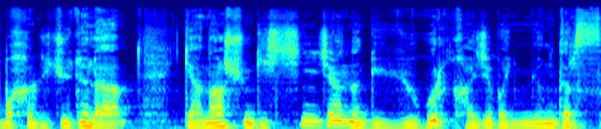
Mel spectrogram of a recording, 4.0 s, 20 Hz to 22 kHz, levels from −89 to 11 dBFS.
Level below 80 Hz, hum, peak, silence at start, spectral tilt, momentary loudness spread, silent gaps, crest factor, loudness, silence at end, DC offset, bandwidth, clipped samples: -56 dBFS; none; -10 dBFS; 0 s; -6 dB/octave; 6 LU; none; 16 dB; -26 LUFS; 0 s; under 0.1%; 17 kHz; under 0.1%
